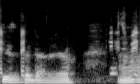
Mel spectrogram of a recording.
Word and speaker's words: Piz Badial: So, gourmet, like phonetically, if I were to sound it out in English, it would be Piz Badial, which what you said. Piz Badial.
